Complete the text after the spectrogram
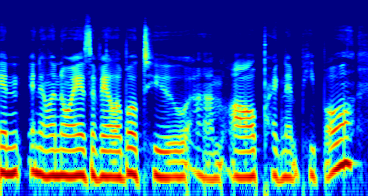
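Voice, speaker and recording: With an American accent, a woman uses an ordinary speaking voice at a medium pitch and a moderate pace. The sound is dry and close with no echo, in a very clean recording with a silent background. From Massachusetts, US. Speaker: clinician. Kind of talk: radio interview.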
